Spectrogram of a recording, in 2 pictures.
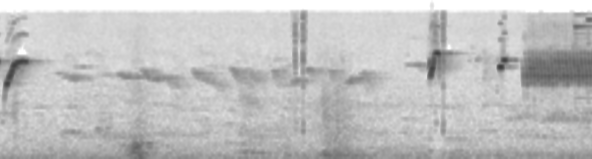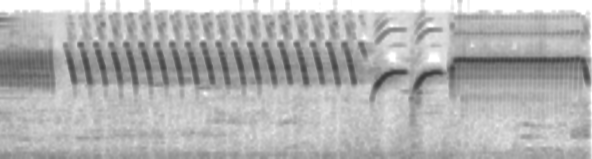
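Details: Canary mating song starting with faint soft notes and a few isolated chips, then a loud buzzy roll, a long quick trill of evenly pulsed notes, two rising slurs, and a sustained buzzing tone.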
